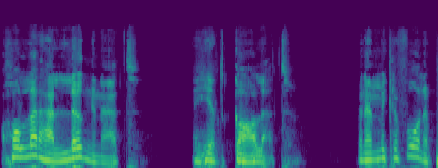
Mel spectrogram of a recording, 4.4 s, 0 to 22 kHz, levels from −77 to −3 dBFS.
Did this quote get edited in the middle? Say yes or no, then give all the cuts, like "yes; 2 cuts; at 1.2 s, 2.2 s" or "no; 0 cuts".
no; 0 cuts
